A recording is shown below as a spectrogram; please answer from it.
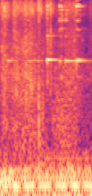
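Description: Goats being walked on a farm, with faint clinks and light hoof clatter over a quiet low background, soft and somewhat distant.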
